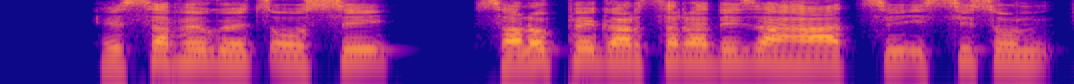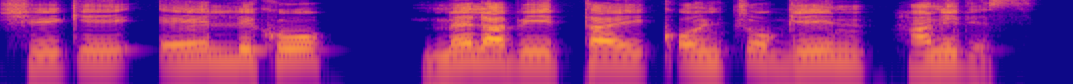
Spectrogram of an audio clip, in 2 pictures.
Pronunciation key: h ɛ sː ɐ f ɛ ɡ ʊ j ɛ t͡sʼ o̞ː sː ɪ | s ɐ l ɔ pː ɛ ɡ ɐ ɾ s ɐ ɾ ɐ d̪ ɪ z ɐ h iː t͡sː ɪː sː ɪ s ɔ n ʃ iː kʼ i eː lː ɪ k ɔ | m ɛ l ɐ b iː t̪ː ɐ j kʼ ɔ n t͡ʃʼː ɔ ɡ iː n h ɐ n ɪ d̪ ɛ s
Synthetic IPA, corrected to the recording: h ɛ sː ɐ f ɛ ɡ ʊ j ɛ t͡sʼ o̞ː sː ɪ | s ɐ l ɔ pː ɛ ɡ ɐ ɾ s ɐ ɾ ɐ d̪ ɪ z ɐ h aː t͡sː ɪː sː ɪ s ɔ n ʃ iː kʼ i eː lː ɪ k ɔ | m ɛ l ɐ b iː t̪ː ɐ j kʼ ɔ n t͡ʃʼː ɔ ɡ iː n h ɐ n ɪ d̪ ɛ s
